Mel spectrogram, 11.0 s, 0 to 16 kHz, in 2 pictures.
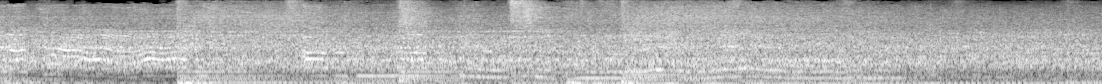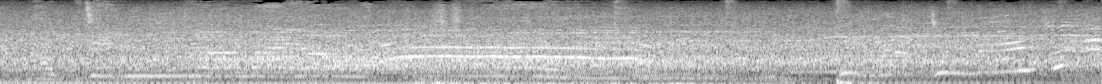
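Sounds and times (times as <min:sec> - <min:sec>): audience cheering and applauding: 0:00.0 - 0:11.0
music playing: 0:00.0 - 0:11.0.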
